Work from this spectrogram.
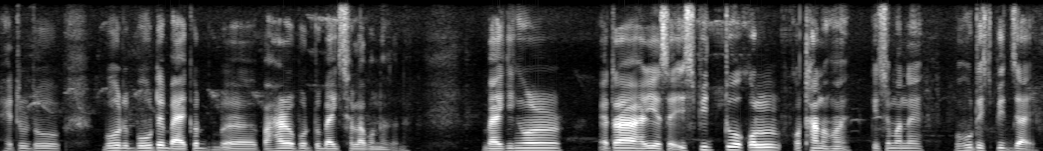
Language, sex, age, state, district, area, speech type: Assamese, male, 30-45, Assam, Sivasagar, rural, spontaneous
